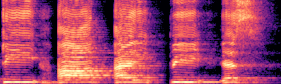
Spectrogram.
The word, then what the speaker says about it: TRIPS: it is acronym Professor it is an acronym because we pronounce as a one word can you say t r i p s no I did not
